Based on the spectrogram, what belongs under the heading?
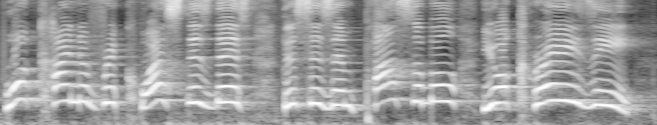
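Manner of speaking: high, slow angry outburst at a crazy request; mock general yelling, pitch up high. General yelling at the rabbi, angry shout. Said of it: "he started yelling".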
